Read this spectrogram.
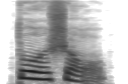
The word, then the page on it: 舵手: duò shǒu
